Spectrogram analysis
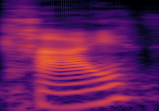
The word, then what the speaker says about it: chi: that word is uh pronounced kai and kai is a greek letter and i usually make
